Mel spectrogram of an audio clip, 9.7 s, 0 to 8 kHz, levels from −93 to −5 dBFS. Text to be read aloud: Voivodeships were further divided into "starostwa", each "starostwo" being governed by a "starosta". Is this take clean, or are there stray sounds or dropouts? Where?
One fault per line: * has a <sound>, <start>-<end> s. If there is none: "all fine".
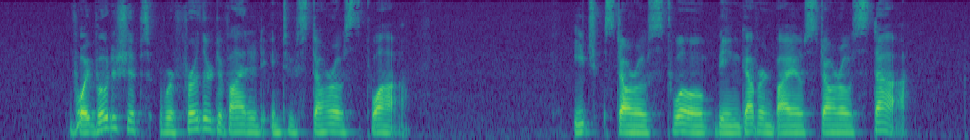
all fine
